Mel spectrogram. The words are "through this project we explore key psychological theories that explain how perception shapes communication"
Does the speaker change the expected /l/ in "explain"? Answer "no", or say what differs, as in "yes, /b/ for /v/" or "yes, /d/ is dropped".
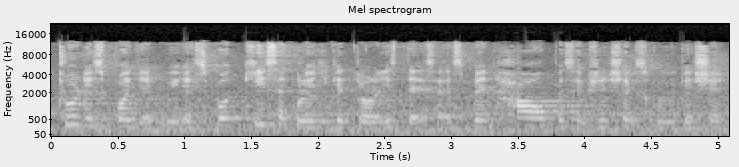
yes, /l/ is dropped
